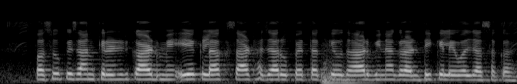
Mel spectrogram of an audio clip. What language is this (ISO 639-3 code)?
mag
